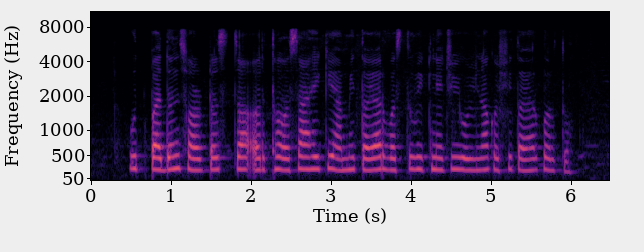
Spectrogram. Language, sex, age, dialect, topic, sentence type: Marathi, female, 18-24, Varhadi, agriculture, statement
